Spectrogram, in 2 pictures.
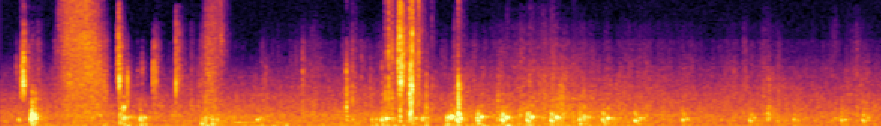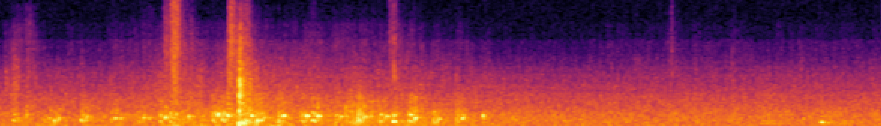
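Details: Pet guinea pig grumbling over a withheld treat, wanting vegetables: quick runs of short squeaky 'puipui' notes in clustered bursts, with scattered rustling and handling clicks in a small room.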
